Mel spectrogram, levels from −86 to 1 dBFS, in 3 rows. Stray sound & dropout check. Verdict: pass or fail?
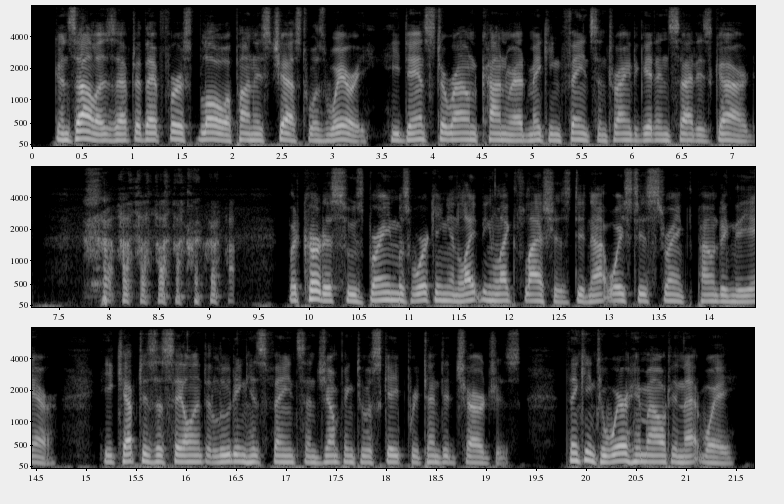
fail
